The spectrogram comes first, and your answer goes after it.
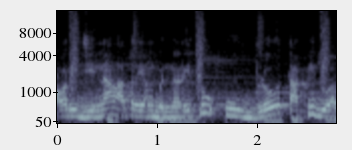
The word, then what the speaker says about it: Hublot: Nah untuk brand ini masih banyak orang yang pengucapannya itu Hublot hablot ataupun hublo nah sebenarnya untuk brand ini ada dua pengucap yang paling sering digunakan Cara pengucapan yang pertama adalah yang paling sering dipakai oleh orang-orang Eropa di mana Jam tangan ini berasal orang-orang Eropa atau aslinya brand ini itu sebenarnya dibaca ublo Oke ublo ublo tapi umumnya orang-orang Amerika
